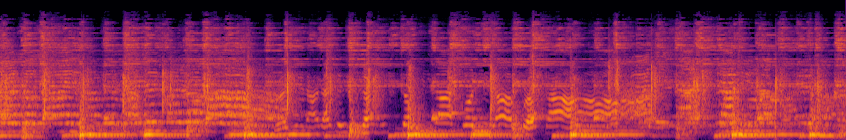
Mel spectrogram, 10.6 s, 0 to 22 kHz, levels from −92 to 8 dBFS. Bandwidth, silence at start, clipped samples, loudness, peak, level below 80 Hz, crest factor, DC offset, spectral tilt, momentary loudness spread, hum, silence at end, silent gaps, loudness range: 13 kHz; 0 s; under 0.1%; -18 LUFS; 0 dBFS; -52 dBFS; 18 dB; under 0.1%; -4 dB/octave; 5 LU; none; 0 s; none; 1 LU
